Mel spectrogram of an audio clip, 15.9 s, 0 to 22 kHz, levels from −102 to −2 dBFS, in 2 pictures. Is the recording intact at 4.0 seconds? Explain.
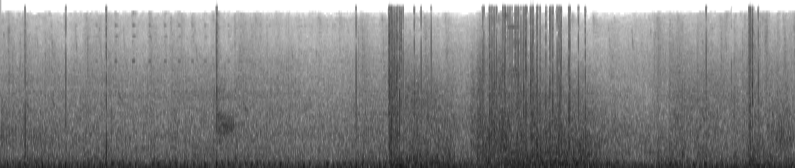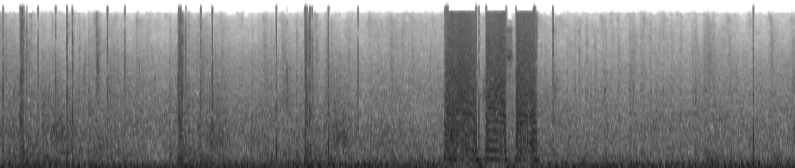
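No. Integer overflow runs through the whole clip, including 4.0 s. The gain is pushed about 12 dB too hot, and around 2 percent of samples exceed the integer limit. They wrap to the opposite sign instead of being held, producing harsh, violent cracks on loud peaks.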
